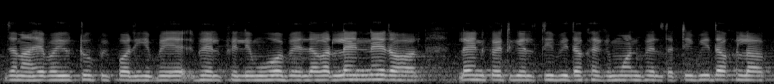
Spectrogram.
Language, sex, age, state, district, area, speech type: Maithili, female, 30-45, Bihar, Supaul, urban, spontaneous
